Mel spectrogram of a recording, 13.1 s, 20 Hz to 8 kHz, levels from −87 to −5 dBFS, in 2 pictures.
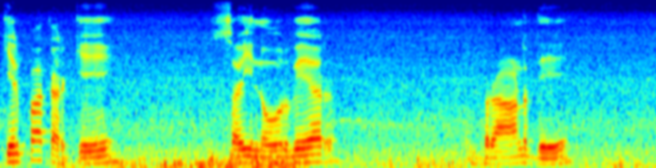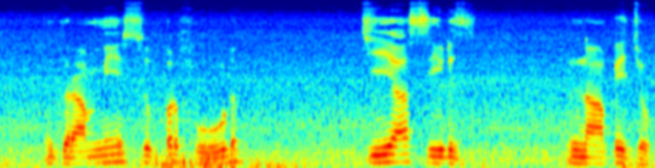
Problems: background sounds at intervals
